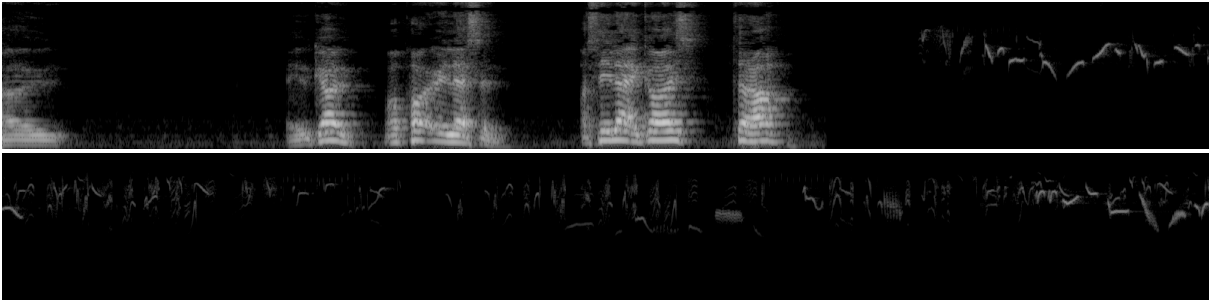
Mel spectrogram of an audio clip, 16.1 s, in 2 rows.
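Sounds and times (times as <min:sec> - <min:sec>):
birds chirping and trilling: 0:06.1 - 0:16.0.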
